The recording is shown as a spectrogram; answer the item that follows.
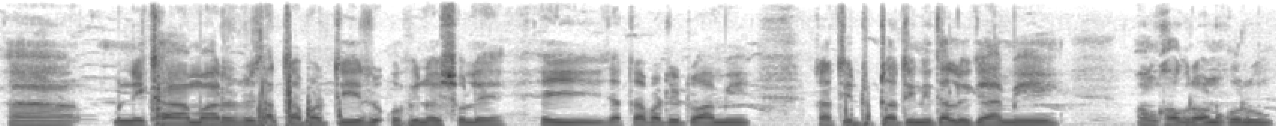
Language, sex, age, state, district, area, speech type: Assamese, male, 45-60, Assam, Barpeta, rural, spontaneous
